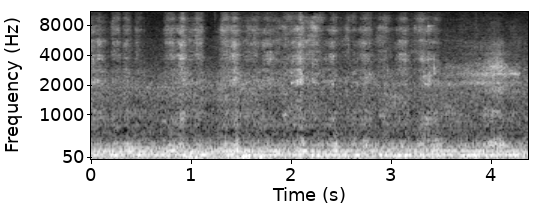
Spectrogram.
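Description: Pencil scratching on a paper worksheet as a child draws, in short, faint strokes.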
